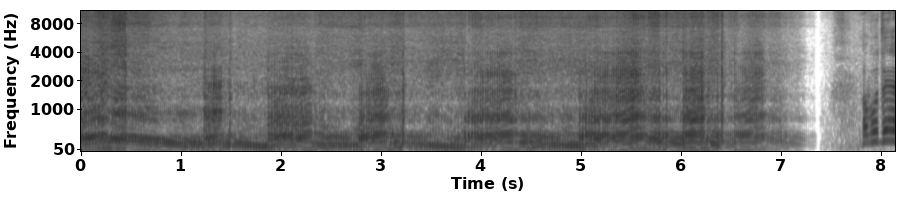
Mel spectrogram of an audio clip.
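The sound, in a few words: big bike motorcycle engine started and revving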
